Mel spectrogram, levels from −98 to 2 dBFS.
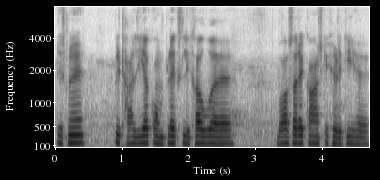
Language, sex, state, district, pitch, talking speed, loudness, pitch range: Hindi, male, Chhattisgarh, Raipur, 150 Hz, 150 wpm, -16 LUFS, 140-155 Hz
